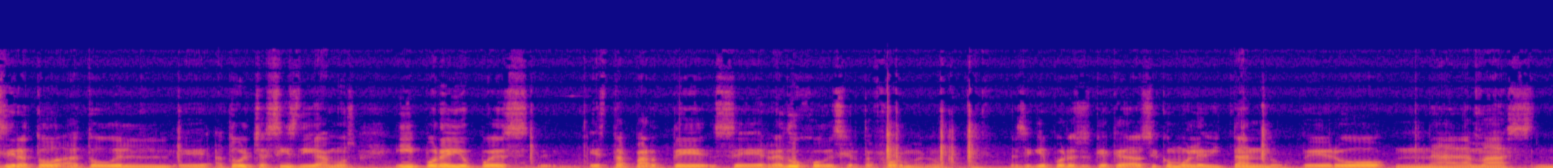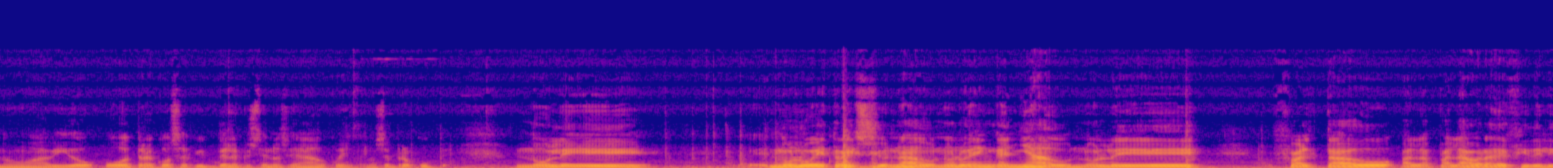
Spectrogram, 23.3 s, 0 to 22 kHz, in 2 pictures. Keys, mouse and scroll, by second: 0.7 scroll up 2, 1.2 scroll down 2, 1.6-3.5 shift+middle drag, 3.6 scroll up 1, 4.1 shift+middle click, 6.7 g, 7.1 z, 9.1 shift+click, 9.6-10.8 shift+middle drag, 10.9 shift+scroll down 1, 11.2-12.5 middle drag, 12.6-12.9 scroll down 1, 13.1 middle click, 14.2 scroll down 1, 14.6 middle click, 15.6-15.9 scroll up 1.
